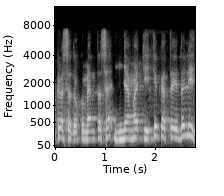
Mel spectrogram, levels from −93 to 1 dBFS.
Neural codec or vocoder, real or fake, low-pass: none; real; 7.2 kHz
